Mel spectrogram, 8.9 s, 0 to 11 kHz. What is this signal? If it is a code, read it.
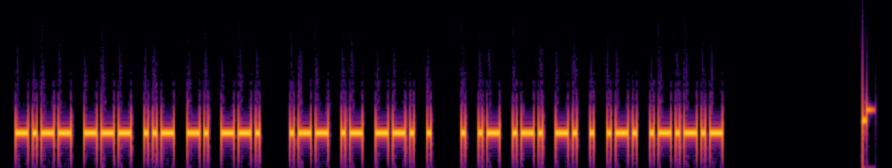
Morse code, heard as a keyed tone, about 28 wpm, 700 Hz. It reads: YOUNG WAGE EARNER.
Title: Pangram Challenge v2 - 28wpm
